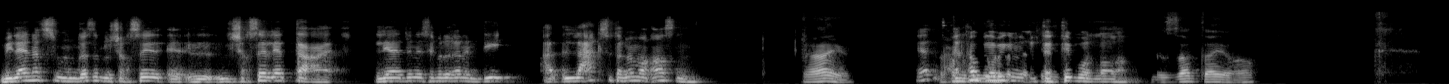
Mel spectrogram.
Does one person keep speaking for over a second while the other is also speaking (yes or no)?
yes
